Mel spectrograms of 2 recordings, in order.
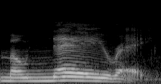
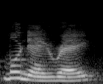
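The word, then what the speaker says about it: monēre: to stress that long e I like to pronounce it Monet ray so I say Moneo Monet ray mo nuit Monique tiss you know it kind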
